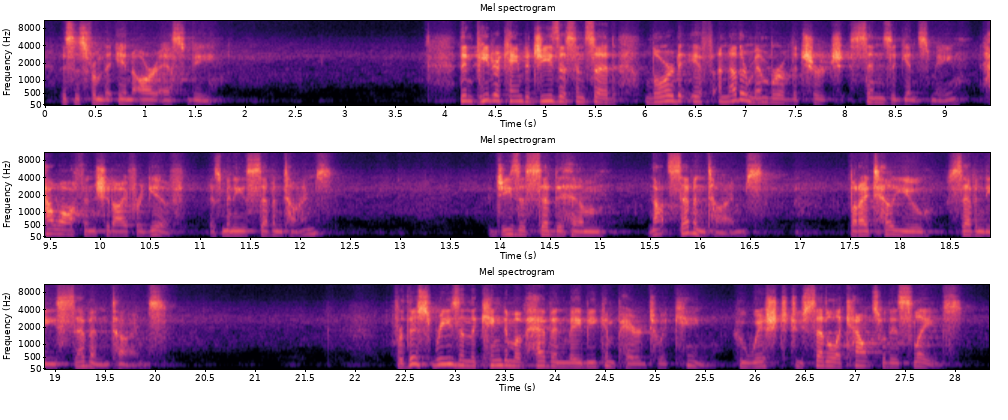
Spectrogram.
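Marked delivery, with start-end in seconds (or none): 4.2-28.1 slow, attentive reading with long pauses. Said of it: "I'm going to read it slowly".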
